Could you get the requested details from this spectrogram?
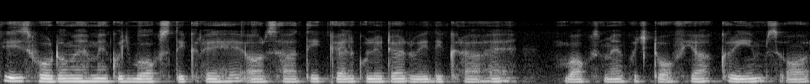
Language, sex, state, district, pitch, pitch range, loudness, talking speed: Hindi, male, Himachal Pradesh, Shimla, 130 Hz, 125-140 Hz, -17 LUFS, 170 wpm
